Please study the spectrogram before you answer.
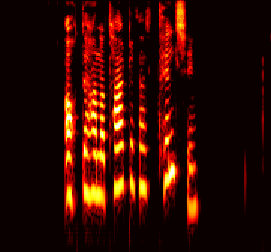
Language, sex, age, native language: Icelandic, female, 13, Icelandic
